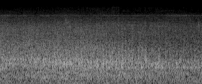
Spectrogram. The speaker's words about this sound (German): Und da kommt ein Auto mit einem eckigen Kasten als Anhänger.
